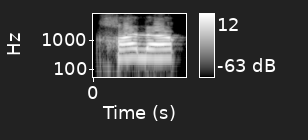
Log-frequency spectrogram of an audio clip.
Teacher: আলিফ মাদ্দাকে একলি পরিমাণ টান দিয়ে পড়তে হবে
